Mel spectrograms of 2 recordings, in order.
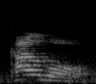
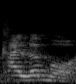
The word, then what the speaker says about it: Kylemore: coach of Kyle Moore he says I must say Kyle Moore not KY Moore I must say Kyle Moore it must roll off the tong and I um admit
